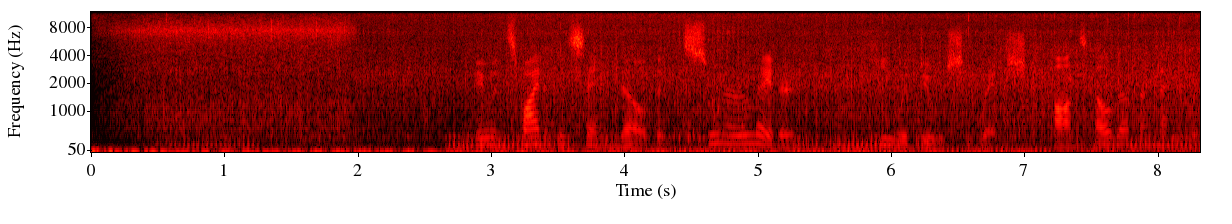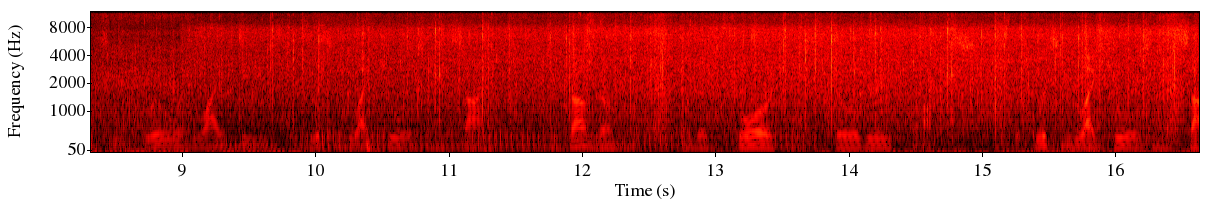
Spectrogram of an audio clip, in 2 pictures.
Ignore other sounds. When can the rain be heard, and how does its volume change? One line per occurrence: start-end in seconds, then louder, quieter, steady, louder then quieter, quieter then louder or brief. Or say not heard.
0.0-16.6 louder.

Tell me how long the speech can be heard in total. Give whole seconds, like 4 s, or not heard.
14 s.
